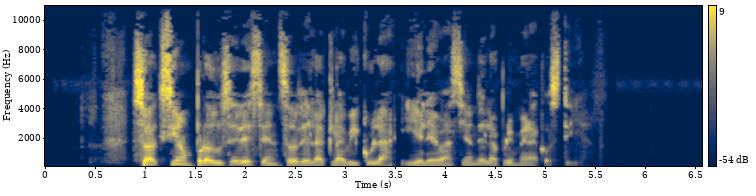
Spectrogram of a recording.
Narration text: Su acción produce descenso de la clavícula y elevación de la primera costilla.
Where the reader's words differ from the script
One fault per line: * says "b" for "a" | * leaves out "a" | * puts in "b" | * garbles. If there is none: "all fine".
all fine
